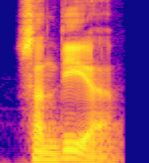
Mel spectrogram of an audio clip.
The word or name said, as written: sandía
